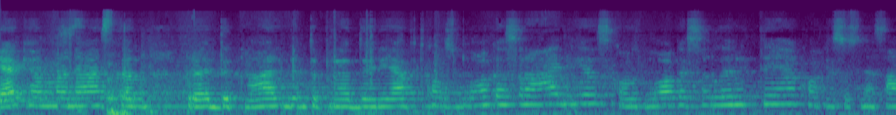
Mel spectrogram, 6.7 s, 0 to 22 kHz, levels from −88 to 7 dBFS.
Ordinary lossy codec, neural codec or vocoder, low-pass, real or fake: Opus, 16 kbps; none; 14.4 kHz; real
